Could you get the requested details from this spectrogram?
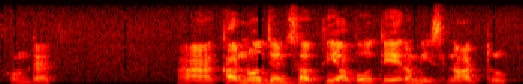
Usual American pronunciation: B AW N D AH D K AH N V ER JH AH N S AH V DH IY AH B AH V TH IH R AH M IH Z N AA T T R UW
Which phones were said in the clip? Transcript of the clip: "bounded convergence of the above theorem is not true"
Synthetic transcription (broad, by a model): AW N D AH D K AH N AO JH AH N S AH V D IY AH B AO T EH R AH M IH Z N AA T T R UW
